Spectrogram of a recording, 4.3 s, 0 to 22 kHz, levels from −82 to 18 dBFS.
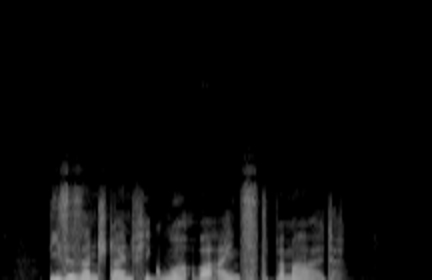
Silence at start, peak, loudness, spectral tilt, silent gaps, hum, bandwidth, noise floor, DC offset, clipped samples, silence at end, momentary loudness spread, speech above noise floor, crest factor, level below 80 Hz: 0.5 s; -8 dBFS; -26 LUFS; -6 dB/octave; none; none; 8 kHz; -82 dBFS; under 0.1%; under 0.1%; 0.9 s; 11 LU; 56 dB; 20 dB; -56 dBFS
